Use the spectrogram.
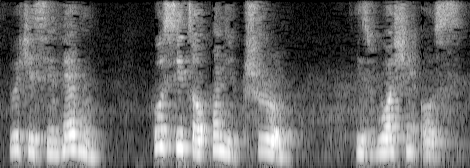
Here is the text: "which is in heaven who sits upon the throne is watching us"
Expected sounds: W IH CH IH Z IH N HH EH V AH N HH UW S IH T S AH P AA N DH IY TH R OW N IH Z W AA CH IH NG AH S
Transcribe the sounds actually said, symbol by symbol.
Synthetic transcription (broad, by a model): W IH CH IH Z IH N HH EH V AH N HH UW S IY T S AH P AA N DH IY T R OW IH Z W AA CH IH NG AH S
